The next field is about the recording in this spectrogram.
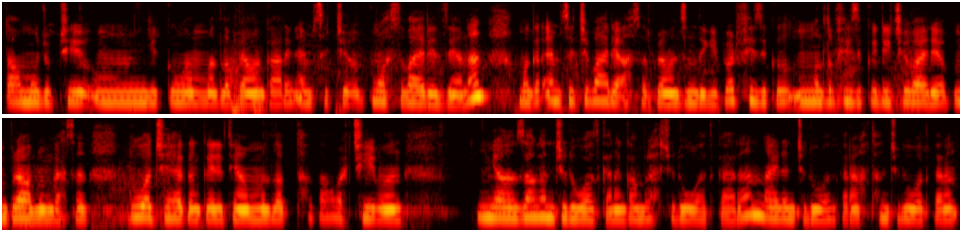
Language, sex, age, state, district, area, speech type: Kashmiri, female, 18-30, Jammu and Kashmir, Anantnag, rural, spontaneous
